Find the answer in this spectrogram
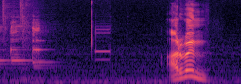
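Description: Mobile phone keypad beeps as a number is dialed, stopping about half a second in, then one short electronic tone from the phone. Near the end a man's voice comes in, answering the call.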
